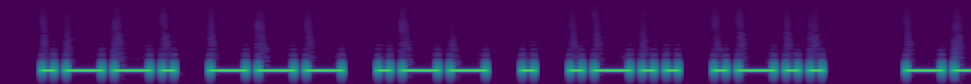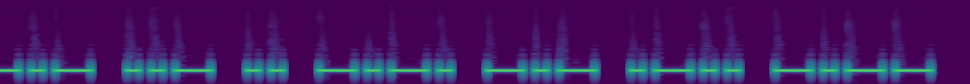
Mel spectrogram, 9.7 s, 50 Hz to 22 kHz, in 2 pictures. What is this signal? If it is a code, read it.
Morse code, heard as a keyed tone, about 20 wpm, 700 Hz. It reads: POWELL QUICKLY
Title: Pangram Challenge v2 - 20wpm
